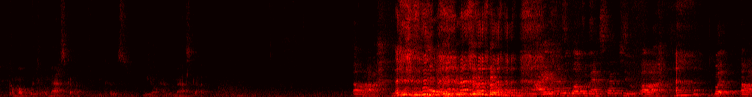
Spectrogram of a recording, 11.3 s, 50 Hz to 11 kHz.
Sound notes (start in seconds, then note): 5.9 laughing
